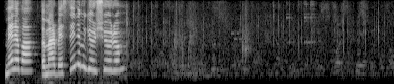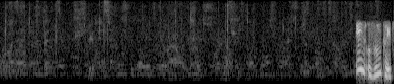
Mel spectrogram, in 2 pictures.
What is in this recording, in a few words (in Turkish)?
Yapay Zeka Arama, Görüşme Kaydı; En uzun kayıt süresine ulaştınız. Mesajınız kaydedilmiştir.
